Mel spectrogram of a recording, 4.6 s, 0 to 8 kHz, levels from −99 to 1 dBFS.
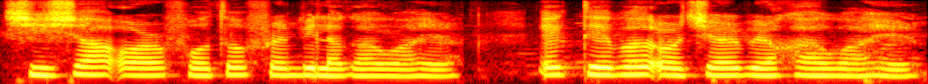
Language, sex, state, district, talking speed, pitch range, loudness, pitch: Hindi, female, Arunachal Pradesh, Papum Pare, 205 wpm, 205-230 Hz, -15 LUFS, 220 Hz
